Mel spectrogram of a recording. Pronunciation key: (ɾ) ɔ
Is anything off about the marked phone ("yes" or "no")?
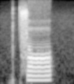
yes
